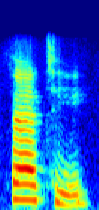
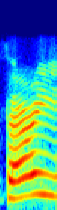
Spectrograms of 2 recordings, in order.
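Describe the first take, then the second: First: It is said with a British accent. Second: It is said with an American accent. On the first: "if you go to British pronunciation, you can say" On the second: "is American, American pronunciation"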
